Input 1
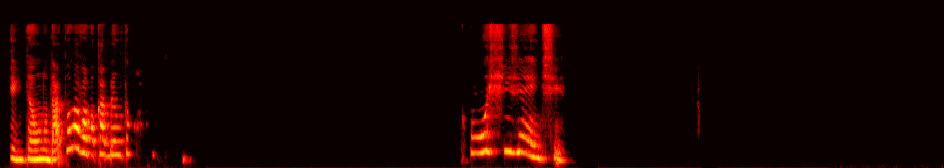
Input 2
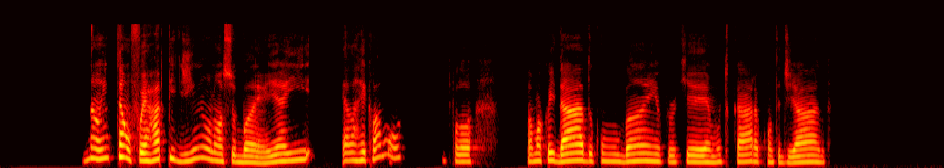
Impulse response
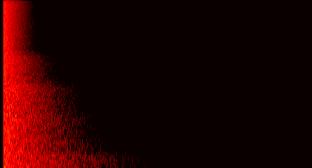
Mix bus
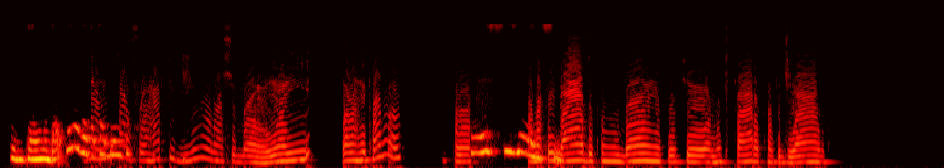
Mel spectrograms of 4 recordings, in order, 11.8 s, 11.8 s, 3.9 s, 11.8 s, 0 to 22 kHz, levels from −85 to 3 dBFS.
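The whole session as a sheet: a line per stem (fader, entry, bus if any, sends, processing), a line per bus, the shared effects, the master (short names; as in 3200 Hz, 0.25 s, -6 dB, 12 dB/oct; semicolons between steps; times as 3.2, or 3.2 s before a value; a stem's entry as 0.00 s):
-4.5 dB, 0.00 s, no send, inverse Chebyshev band-stop 1300–8900 Hz, stop band 40 dB
2.95 s -18 dB -> 3.23 s -10 dB, 0.00 s, no send, minimum comb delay 0.37 ms; notches 50/100/150/200 Hz; limiter -22.5 dBFS, peak gain reduction 11 dB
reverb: off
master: dry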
